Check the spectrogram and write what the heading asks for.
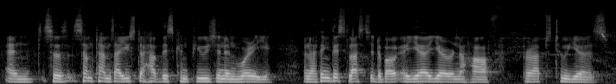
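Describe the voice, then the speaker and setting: Man, mid-pitched, earnest, halting, reflective, repeats words, answering questions. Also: little pitch movement, darkish tone. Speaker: guest speaker answering questions.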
